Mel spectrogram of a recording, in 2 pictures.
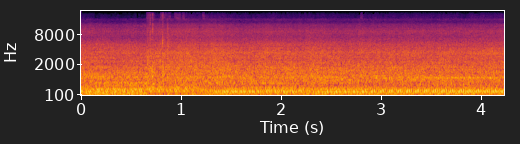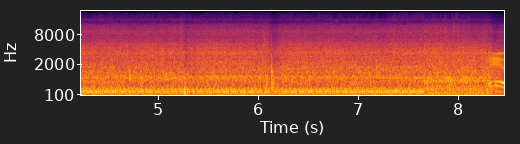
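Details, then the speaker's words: New truck, about 6,000 miles, stationary at idle: steady loud diesel idle with even low drone and no misses; dash shows exhaust system cleaning active, a DPF regeneration. "That just sounds like it's burning flipping diesel for no reason. Could have done that tomorrow when we're on the road."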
